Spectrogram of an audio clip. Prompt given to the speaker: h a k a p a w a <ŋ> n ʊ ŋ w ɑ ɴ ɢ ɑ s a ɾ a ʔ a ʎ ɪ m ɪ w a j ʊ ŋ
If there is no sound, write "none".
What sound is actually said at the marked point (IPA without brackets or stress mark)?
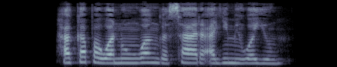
none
